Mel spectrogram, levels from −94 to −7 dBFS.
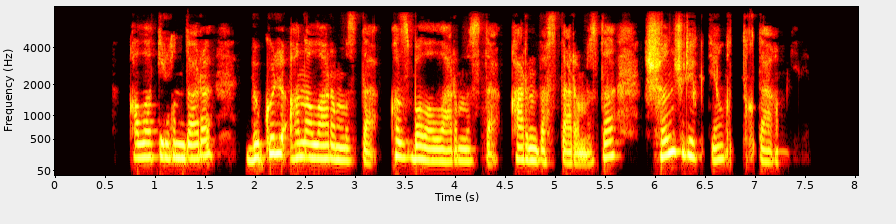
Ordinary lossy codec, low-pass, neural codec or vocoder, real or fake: AAC, 48 kbps; 7.2 kHz; none; real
